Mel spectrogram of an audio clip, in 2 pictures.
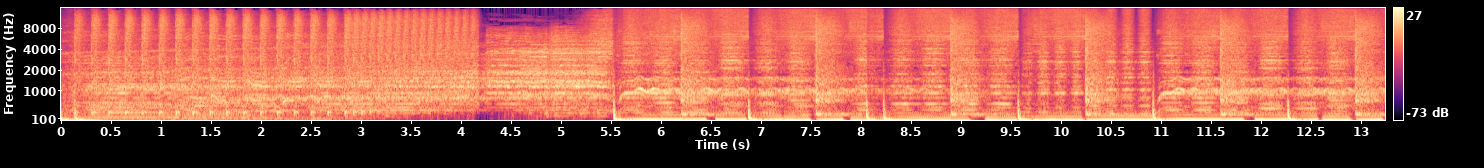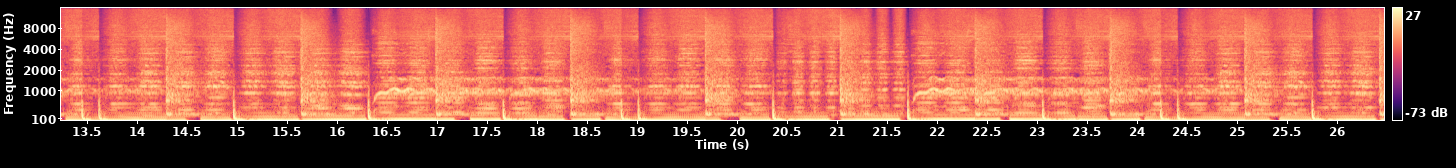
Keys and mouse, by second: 0.3 ctrl+middle click, 0.6 middle click, 1.0 ctrl+middle click, 1.4 shift+middle click, 1.7 ctrl+middle click, 6.4 middle click, 7.5 KP_1, 8.4 middle click, 9.6 ctrl+middle click, 11.0 middle click, 11.5 shift+a, 16.1 ctrl+shift+click, 16.8 middle click, 17.5 ctrl+shift+click, 18.4-21.0 drag, 21.3 middle click, 22.3 shift+a, 25.0 click, 25.9 ctrl+middle click.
